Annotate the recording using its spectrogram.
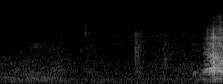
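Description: Very quiet room tone in a large room, with two faint small clicks about a second apart in the middle.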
